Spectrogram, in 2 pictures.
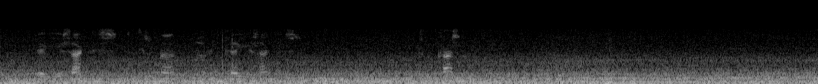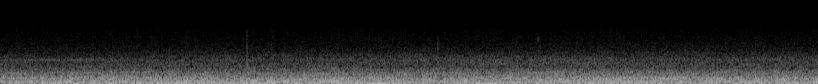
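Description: A car engine hums and tyres rumble steadily on the road, heard from inside the car.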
